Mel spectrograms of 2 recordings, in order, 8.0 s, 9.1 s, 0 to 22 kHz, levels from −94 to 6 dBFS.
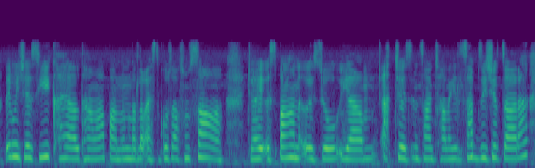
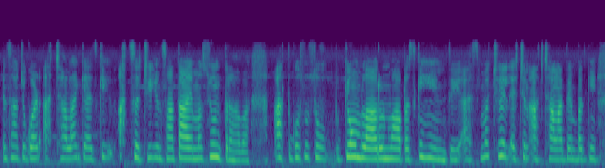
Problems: background sounds at intervals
